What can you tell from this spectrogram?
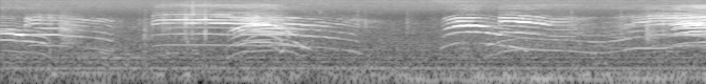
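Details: Five hungry kittens call for their mother to come back and feed them. Thin, wavering meows, some bending downward, overlap irregularly over a noticeable low rumbling background.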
